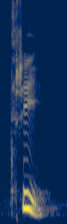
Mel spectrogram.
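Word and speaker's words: tři: Der Buchstabe R mit Häkchen ist dafür einmalig und für die deutschsprachige Zunge schwierig. Ausgesprochen wird es als R, zum Beispiel Reka, auf Deutsch Fluss, oder Tri, drei auf Deutsch.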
